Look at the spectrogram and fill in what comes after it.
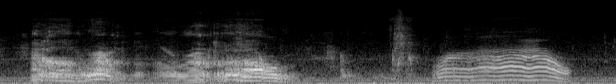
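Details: Excited male Staffordshire Bull Terrier greets his owner returning from work, anticipating his evening walk: rough, growly bark-like outbursts, then a long, high, wavering whine-howl held for about a second and a half.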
